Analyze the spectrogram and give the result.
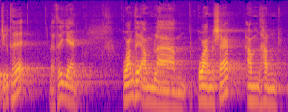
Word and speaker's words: Quán Thế Âm: Vào Đề Tào Quỷ, dịch giả Phan Tăng Khải trong Vô Lượng Thọ Kinh dịch là Quán Thế Âm, hoặc có thể đọc là Quang Thế Âm, vì cái chữ Hán đó, quang với quán đó, có hai cách đọc, đọc cách nào cũng được xem là đúng.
